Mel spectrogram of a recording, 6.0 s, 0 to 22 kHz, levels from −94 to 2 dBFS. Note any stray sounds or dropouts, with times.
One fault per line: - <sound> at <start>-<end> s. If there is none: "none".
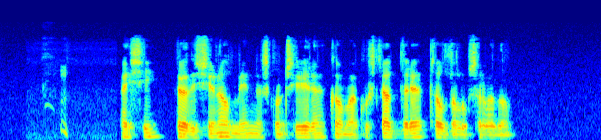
- laugh at 0.4-0.7 s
